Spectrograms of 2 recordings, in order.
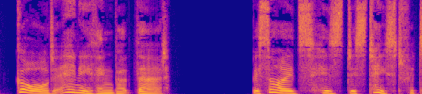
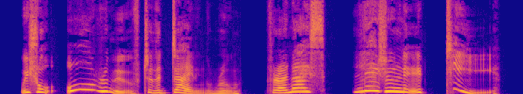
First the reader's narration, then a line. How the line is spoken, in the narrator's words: York chirped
